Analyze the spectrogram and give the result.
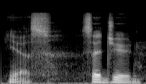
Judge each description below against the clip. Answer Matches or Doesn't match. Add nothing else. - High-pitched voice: Doesn't match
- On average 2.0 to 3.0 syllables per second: Matches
